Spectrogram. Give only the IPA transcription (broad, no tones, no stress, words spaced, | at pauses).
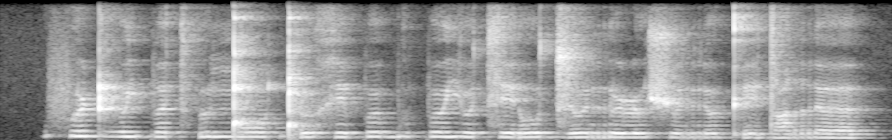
fɯɖʱɵjbɜt͡sʼɯ ŋ͡ǃɔǃʼɵ xepɵbɯ pɵjɵt͡se ɾo d͡zɵrɯɭɯ ʃɵrɵkʼe dɑrɜ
